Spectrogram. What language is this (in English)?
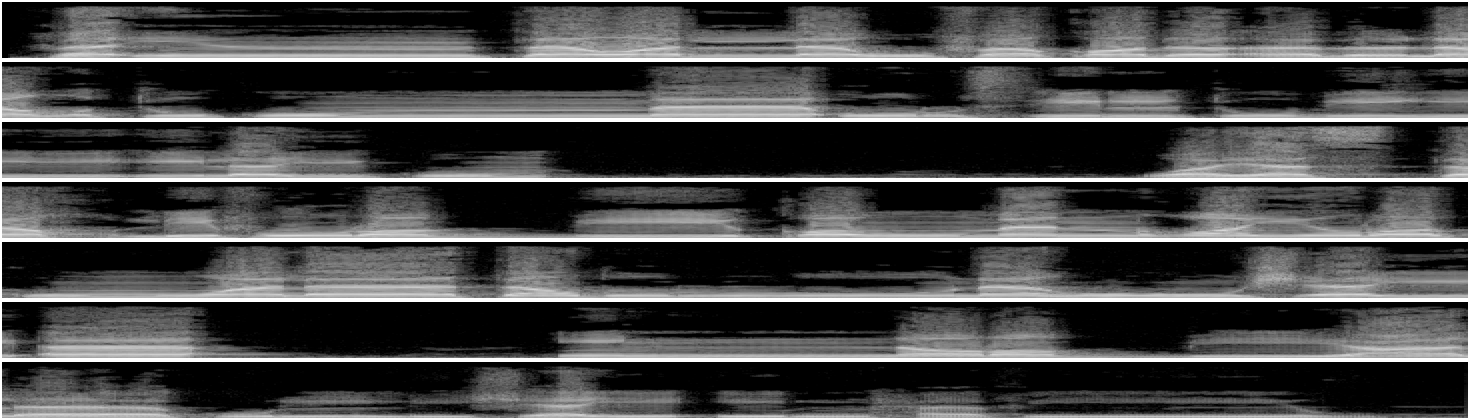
Arabic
